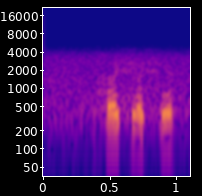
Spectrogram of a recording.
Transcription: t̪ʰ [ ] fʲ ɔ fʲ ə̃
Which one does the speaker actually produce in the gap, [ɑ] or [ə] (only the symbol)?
ə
